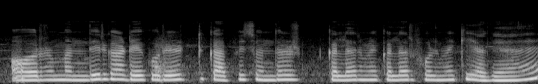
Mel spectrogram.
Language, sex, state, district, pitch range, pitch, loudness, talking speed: Hindi, female, Haryana, Charkhi Dadri, 205-220 Hz, 210 Hz, -15 LUFS, 145 wpm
